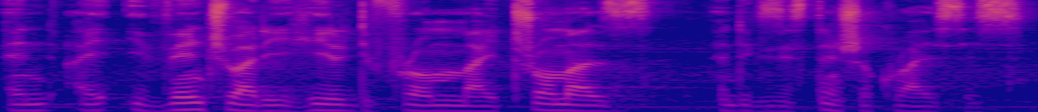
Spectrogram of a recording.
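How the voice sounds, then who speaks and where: Man, 50s, guest speaker; low, bright voice, slow measured delivery. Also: little pitch movement. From Rwanda. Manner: slow, deliberate, with pauses. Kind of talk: testimony talk at a church service. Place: large church sanctuary. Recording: echoey church hall, faint room noise.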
